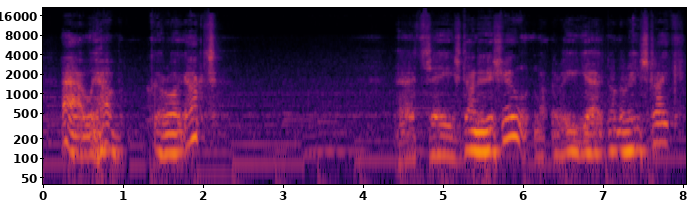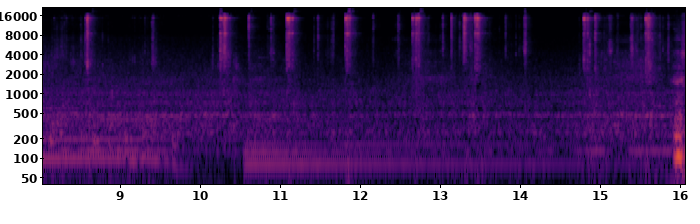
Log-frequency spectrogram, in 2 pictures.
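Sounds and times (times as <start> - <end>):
coins clicking and clinking: 10.2 - 14.2, 14.8 - 16.0.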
